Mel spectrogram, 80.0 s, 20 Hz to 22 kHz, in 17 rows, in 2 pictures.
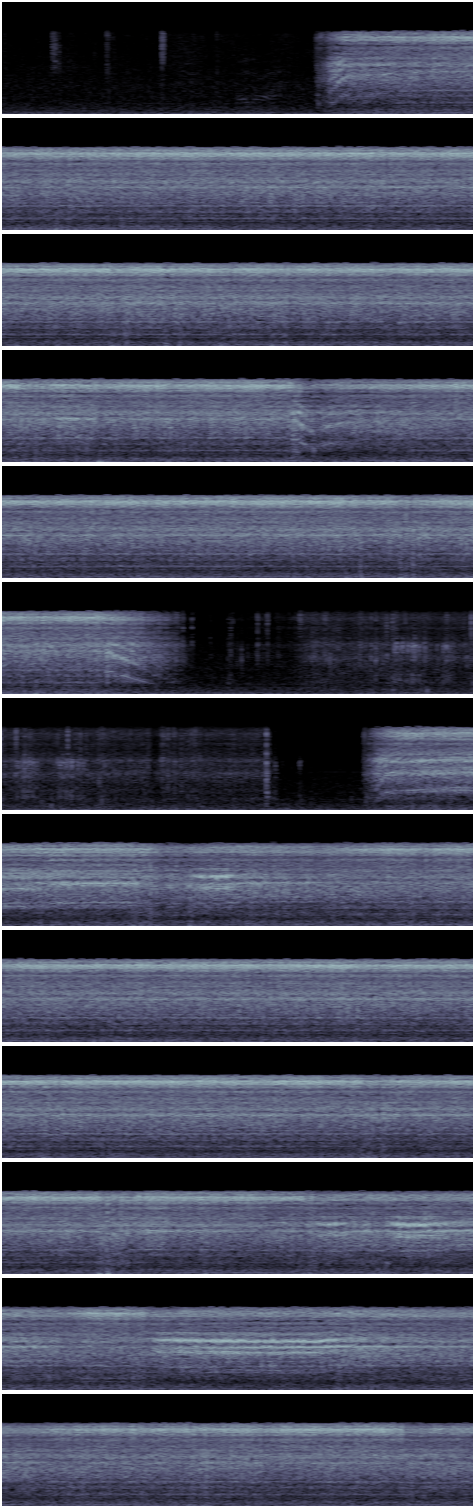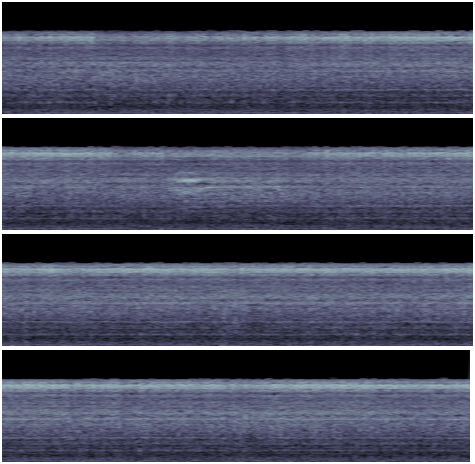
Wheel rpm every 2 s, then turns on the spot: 0, 40, 220, 230, 230, 230, 240, 230, 200, 230, 230, 230, 100, 10, 20, 10, 170, 220, 240, 230, 230, 230, 230, 230, 230, 220, 230, 220, 230, 230, 230, 230, 230, 230, 230, 230, 230, 230, 230, 230.
26-32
